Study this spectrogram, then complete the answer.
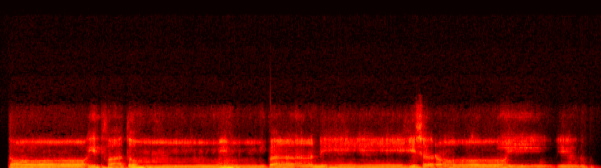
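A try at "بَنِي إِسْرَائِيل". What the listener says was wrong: Lagi baknya pendek. Tadi bani. Bani. Masih bani. Banyak masih panjang. Ini pendek. Bani.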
